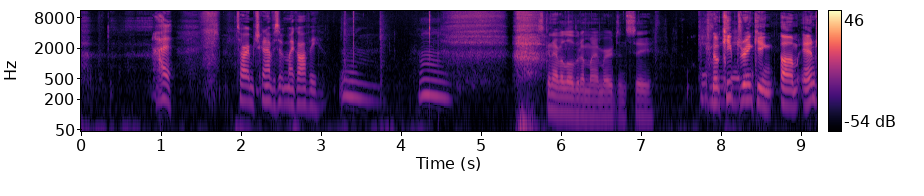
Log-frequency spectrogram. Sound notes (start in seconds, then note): 5.3 sighs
